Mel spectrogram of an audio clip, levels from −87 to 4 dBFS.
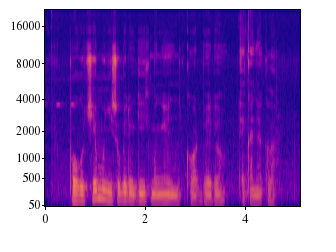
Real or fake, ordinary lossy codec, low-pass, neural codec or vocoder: real; none; none; none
